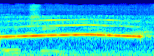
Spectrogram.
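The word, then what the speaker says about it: Eucha: There's one from Uchi. See the word E-U-C-H-A? It's Uchi. Oh, can't spell it. Uchi, Oklahoma. It's a little bitty town close to here. Looks like Ucha, but it's Uchi.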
